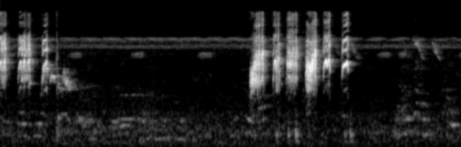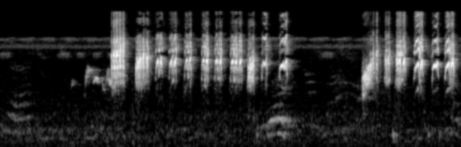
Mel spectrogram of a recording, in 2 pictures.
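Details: A female Chinese hwamei makes the chùi call to stir up males. Rough, scratchy chatter comes in bursts of about six to ten quick notes, with quiet gaps of two to three seconds between the bursts.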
